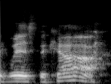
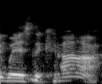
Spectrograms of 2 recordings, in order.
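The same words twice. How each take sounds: First: Said in the usual way. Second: "car" in a New Zealand accent, a little higher; mock New Zealand pronunciation of "car". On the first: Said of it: "And we say". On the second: Shown as a demonstration. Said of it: "they say".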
